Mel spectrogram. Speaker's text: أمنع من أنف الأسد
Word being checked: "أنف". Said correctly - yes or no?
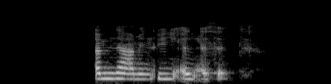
no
